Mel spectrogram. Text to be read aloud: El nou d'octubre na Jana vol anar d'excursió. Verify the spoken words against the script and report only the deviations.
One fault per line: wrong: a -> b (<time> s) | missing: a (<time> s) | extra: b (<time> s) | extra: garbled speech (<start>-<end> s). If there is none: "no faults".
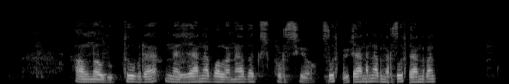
extra: garbled speech (3.2-4.4 s)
